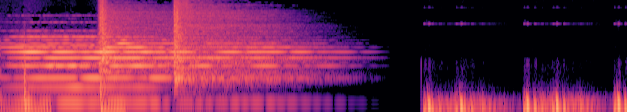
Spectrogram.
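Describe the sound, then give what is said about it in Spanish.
A ringing, sustained musical hit decays into silence, then a heartbeat sound effect begins: low thumps in lub-dub pairs repeating steadily about once a second. “Escucha el latido de los mercados en Capital Radio.”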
